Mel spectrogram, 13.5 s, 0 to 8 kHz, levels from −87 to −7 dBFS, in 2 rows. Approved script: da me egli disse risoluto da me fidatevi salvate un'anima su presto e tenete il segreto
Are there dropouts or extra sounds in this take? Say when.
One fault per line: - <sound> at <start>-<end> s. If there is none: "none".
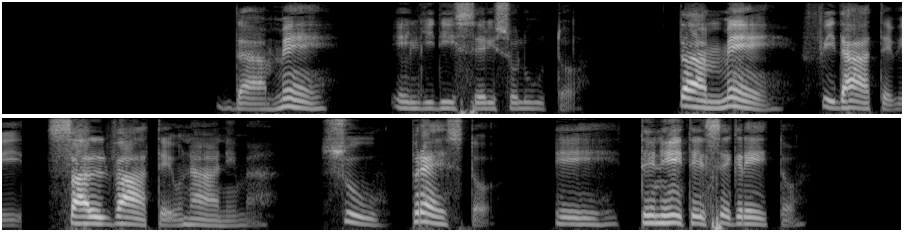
none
